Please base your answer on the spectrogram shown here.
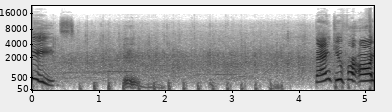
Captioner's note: audience appluading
